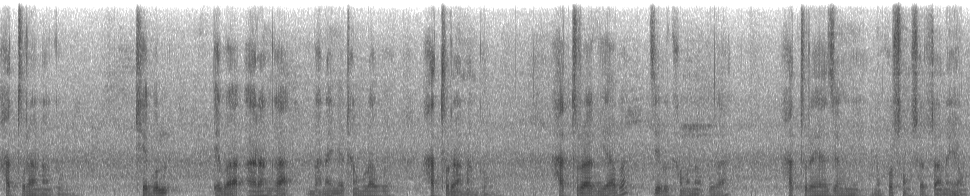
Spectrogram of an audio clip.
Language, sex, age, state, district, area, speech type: Bodo, male, 45-60, Assam, Chirang, rural, spontaneous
